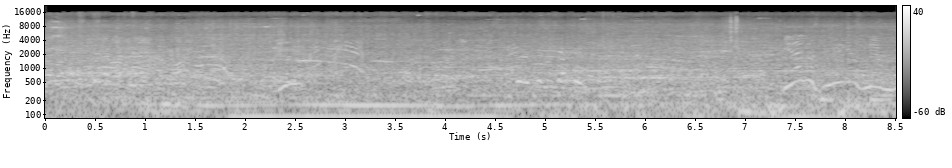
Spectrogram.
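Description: A crowd chatters and calls out nearby outdoors.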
